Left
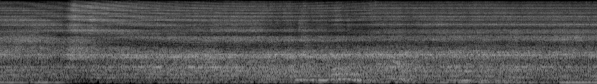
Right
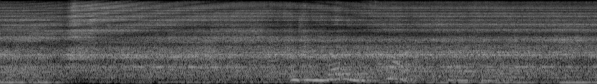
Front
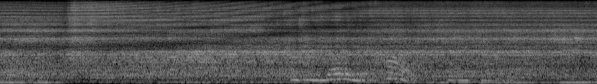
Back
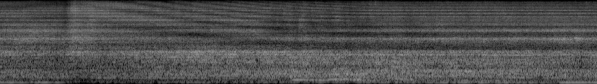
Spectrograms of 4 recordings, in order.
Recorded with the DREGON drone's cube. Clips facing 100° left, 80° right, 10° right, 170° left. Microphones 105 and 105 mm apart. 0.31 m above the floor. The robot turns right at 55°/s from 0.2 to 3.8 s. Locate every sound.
0.0 s running water: 35° right, 0.7 m; by 6.0 s 165° left, 0.7 m
2.9 s a woman speaking: 45° right, 1.1 m; by 5.2 s 5° left, 1.1 m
